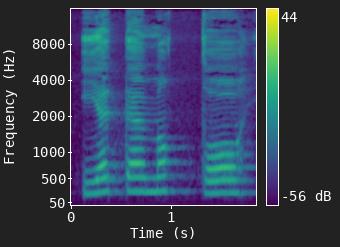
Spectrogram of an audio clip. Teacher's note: حرف الميم مرقق وراه حرف الطاء مفخم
